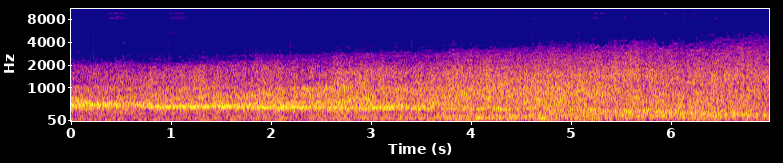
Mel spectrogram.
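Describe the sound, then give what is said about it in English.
Steady, loud, wind-like roar of a spacecraft on final approach to runway 15 with its landing gear down and locked. The continuous rushing noise holds without distinct events or breaks throughout. “You see that runway 15? And now we're looking at it live. Approaching there. The pre-flare maneuver executed. Landing gear down and locked.”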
